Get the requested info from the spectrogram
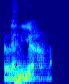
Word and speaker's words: Pinia: Pinya. I'll drop a link in the show notes. – It's spelled P-I-N-A, right? – P-I-N-I-A.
